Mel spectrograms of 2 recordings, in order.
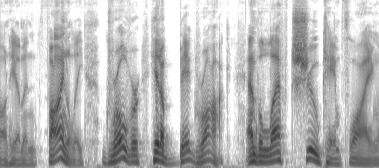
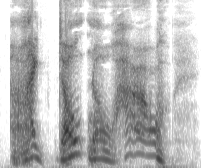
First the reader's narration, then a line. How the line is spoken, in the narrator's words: he panted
